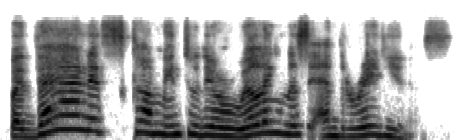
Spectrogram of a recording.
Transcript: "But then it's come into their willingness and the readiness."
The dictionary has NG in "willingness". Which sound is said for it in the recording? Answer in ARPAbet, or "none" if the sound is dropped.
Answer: NG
